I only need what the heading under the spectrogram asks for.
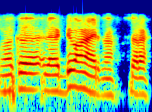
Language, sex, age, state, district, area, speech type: Malayalam, male, 18-30, Kerala, Kasaragod, rural, conversation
